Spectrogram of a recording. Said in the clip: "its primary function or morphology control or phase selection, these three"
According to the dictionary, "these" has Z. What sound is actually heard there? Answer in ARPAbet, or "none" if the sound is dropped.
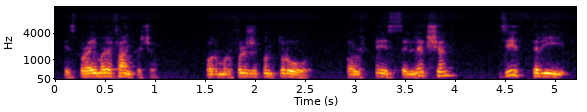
none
